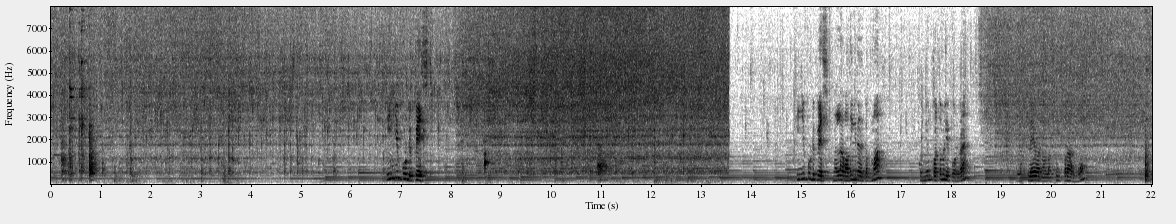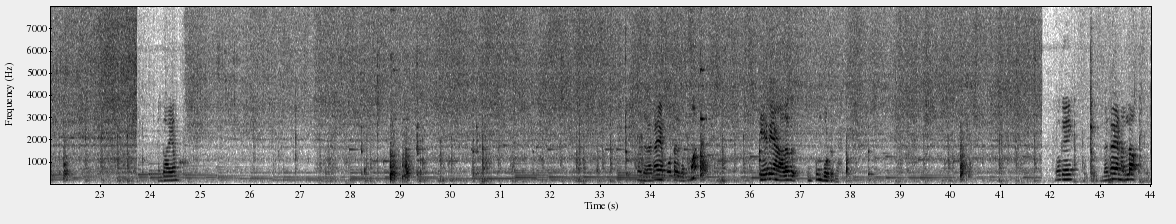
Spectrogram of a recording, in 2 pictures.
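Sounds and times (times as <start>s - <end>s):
paste sizzling in hot oil: 0.0s - 14.8s, 18.4s - 23.8s, 24.7s - 44.0s
wooden spatula stirring in pan: 26.9s - 41.9s.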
